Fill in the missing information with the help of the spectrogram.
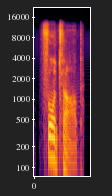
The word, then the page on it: foretop: British English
